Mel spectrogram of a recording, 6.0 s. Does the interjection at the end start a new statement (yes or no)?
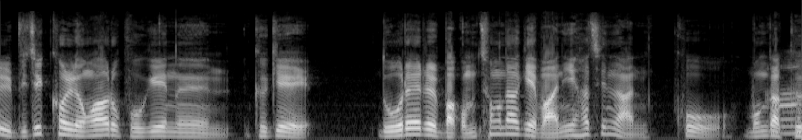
no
